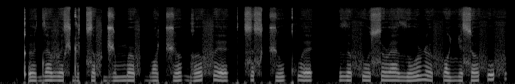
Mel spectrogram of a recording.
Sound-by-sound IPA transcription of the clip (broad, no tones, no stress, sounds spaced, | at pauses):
kʼ ʏ d̪ ɛ v e s ɖ ʏ t͡s ə f d͡ʒ ɵ m ə˞ f b ɔ t͡ʃ ɵ ɡ ɵ f e | t͡s ə s t͡ʃ u kʷʰ e | ð ʏ f u s ɹ ɛ ð u ɳ ʏ f ɔ ʎ e s ɵ f u f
